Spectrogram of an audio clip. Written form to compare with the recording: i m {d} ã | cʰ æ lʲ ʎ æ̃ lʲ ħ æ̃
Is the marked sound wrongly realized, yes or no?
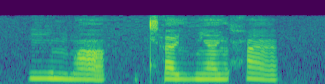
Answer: yes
